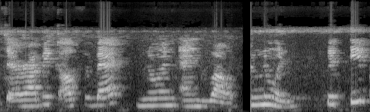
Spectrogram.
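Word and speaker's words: نون: press against the MERS it is the nasal sound so air passes through the nose similar to the English n in net so noon noon so when you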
